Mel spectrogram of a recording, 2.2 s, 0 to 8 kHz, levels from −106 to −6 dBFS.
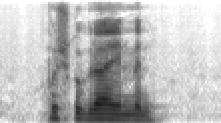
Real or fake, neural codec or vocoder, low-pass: fake; codec, 16 kHz, 4 kbps, FreqCodec, larger model; 7.2 kHz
